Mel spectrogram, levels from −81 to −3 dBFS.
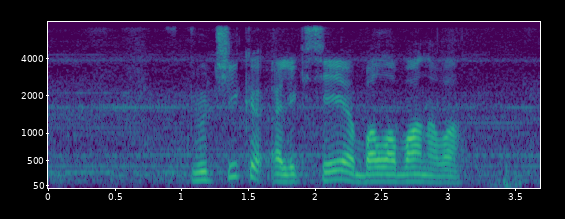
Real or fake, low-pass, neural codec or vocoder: real; 7.2 kHz; none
